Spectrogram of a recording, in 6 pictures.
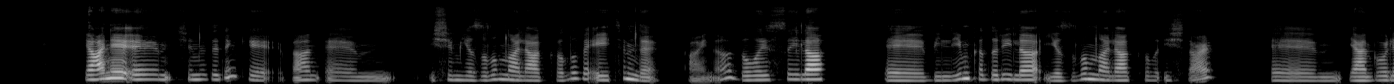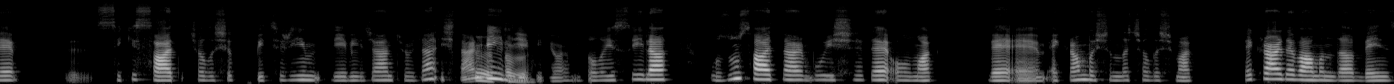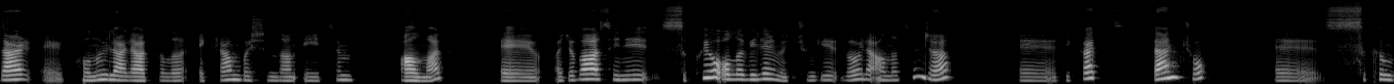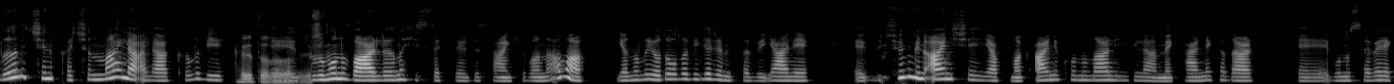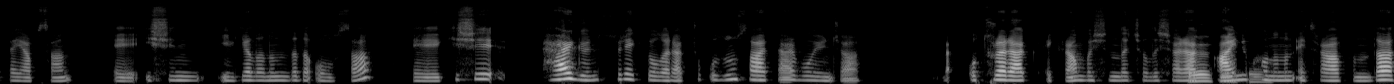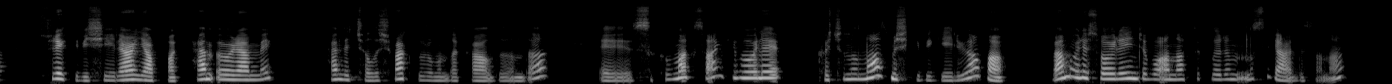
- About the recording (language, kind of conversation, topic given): Turkish, advice, Günlük yaşamda dikkat ve farkındalık eksikliği sizi nasıl etkiliyor?
- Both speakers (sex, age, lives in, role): female, 40-44, Germany, advisor; male, 25-29, Netherlands, user
- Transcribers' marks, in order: other background noise; tapping; laughing while speaking: "Evet o da olabilir"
